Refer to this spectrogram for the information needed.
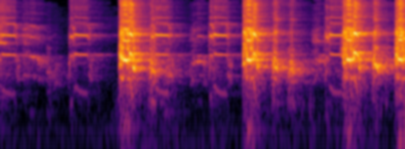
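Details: Dakhni teetar, the grey francolin, in full spirits, giving three strident, raspy bursts a little under a second apart, with quieter squeaky notes between them and no other clear sounds.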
